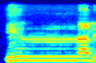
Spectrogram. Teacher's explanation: your voice should stay inside your nose. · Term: noon mushaddad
